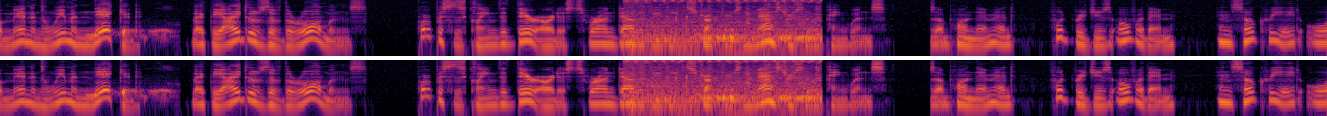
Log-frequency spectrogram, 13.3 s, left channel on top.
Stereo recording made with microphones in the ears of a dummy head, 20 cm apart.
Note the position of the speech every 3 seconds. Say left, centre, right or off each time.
centre, centre, right, right, right.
